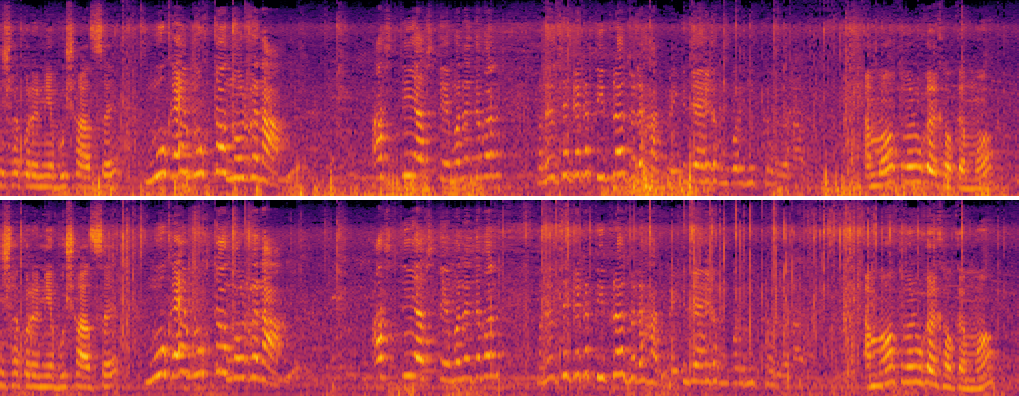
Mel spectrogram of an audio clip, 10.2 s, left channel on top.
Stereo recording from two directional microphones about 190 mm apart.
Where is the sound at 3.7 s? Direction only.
20° left (ahead or behind).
